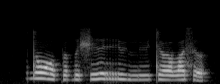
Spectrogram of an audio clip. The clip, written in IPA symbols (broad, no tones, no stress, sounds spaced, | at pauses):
d ɔː p œ ɠ ə ʃ ɪː r yː ŋ yː t œː lˠ ɪ s ə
